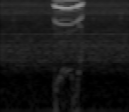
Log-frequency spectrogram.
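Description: A Rufous-crowned Sparrow gives one thin, high, slightly nasal note lasting about a third of a second, against a quiet background.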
